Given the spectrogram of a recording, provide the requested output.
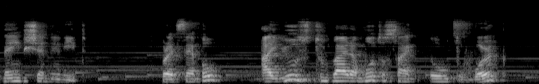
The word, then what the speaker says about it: used to: E qual vai ser a pronúncia? A mesma. Used to. Por quê? Porque eu tenho o to no final e me influencia lá no use.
